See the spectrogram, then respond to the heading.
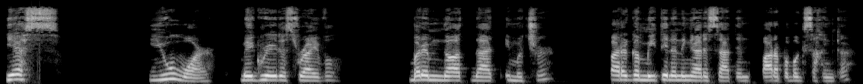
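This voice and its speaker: A woman's voice: mid-range voice, fairly even intonation, moderate pace, no echo, lightly acted. A woman voicing a smug, teasing young businessman in an audio drama, with a smirking, amused manner.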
